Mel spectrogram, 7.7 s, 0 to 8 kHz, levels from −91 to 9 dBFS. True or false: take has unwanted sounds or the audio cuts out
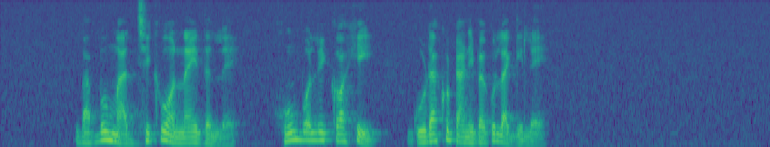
false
